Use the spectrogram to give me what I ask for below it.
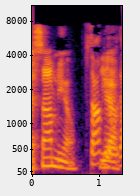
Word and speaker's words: Somnio: The Infinity Chamber, it was once called, I hope I'm saying this right, Somnio? – Yeah, Somnio.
